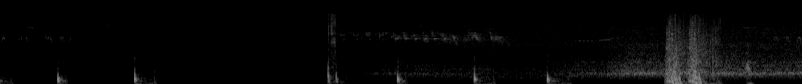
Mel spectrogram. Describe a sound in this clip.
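Heavy footsteps thud on a wooden floor.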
